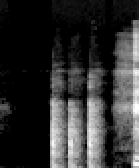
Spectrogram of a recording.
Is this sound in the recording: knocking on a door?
yes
